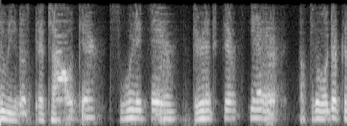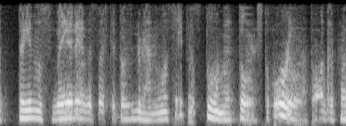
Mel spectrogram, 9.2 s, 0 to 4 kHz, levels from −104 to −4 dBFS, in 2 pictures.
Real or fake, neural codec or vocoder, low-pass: fake; codec, 44.1 kHz, 0.9 kbps, DAC; 3.6 kHz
